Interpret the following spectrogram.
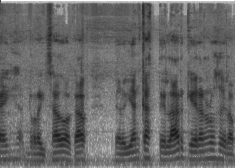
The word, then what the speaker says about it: Castellar: Castelar lo pronuncian Castelar, pero se escribe Castellar.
